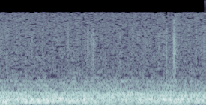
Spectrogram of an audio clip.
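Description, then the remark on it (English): A deep, rolling rumble from a bomb released from a plane exploding holds steady and loud for about two seconds, a thick low roar with no sharp break and no voices. “There goes one of them. Now for number two.”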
